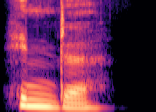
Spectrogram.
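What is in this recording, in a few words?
"hinder", British English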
